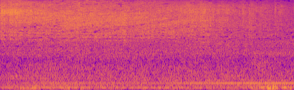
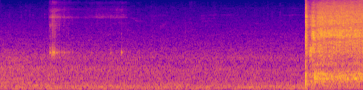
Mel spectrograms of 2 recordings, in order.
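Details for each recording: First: In-ground sprinkler system being opened for spring, zone five last head after cleaning: steady, even hiss of water spraying with no sputter or gurgle; head firing well, zone working normally. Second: In-ground sprinkler system being opened, zone one running while flushing the line through a valve: quiet line, then sudden pop and harsh rushing spurt of water; seal in the valve suspected, not confirmed.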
